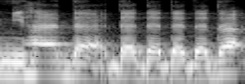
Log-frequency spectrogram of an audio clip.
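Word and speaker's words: مِهَادًا: Oke, jadi bukan mihada, tapi mihada. Bukan dada.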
